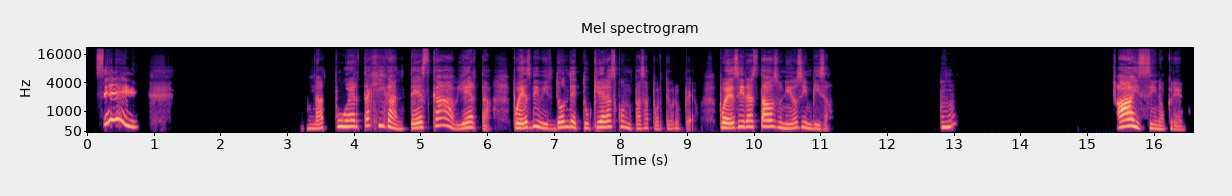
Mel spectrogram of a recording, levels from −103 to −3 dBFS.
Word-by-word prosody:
Sí. 305 - +2 2.5
Una 185 +4 -4
puerta 285 +2 0
gigantesca 255 - -1
abierta. 225 +2 -3 0.3
Puedes 225 +2 +2
vivir 215 -11 -3
donde 255 +2 0
tú 210 -2 -9
quieras 255 +5 -1
con 270 -1 -6
un 200 - -8
pasaporte 190 -2 -12
europeo. 180 -1 -15 0.3
Puedes 225 +1 +4
ir 270 0 +1
a - - +1
Estados 280 0 +1
Unidos 215 +2 -4
sin 235 -5 -4
visa. 175 -5 -9 1.6
Ujú. 260 +8 -1 2.4
Ay, 295 0 +9
sí, 195 -2 -7
no 165 -2 -8
creo. 155 -6 -13
245 Hz, 95 wpm, -22 LUFS, 195-275 Hz, 2.5 s, Ay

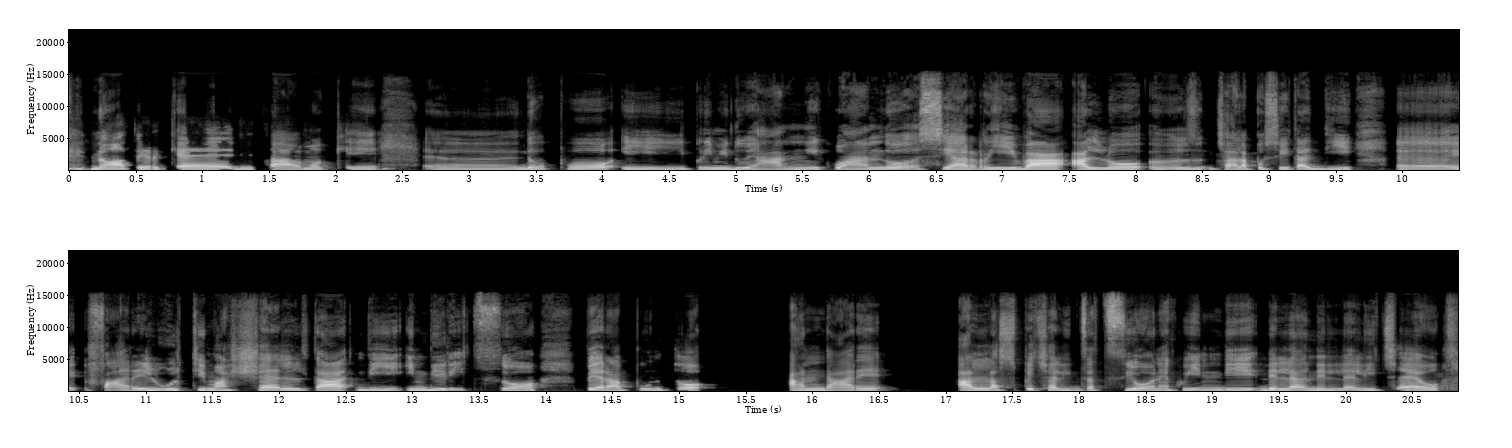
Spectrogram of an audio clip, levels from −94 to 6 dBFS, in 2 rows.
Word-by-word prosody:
No, 215 +7 +5
perché 220 -3 +2
diciamo 220 +3 -1
che, 200 -3 -7 0.3
ehm, 200 -1 -7
dopo 275 +4 -1
i 205 -2 -3
primi 230 +1 -2
2 225 +1 -2
anni, 200 +4 -4
quando 220 +1 -1
si 220 +3 -1
arriva 210 +2 +6
allo, 205 -2 +4
uhm, 190 0 -4
s 195 -1 -3
cioè, 220 +2 -1
alla 200 +1 +1
possibilità 220 +1 -2
di, 210 +2 -3 0.3
ehm, 180 -1 -4
fare 230 +2 -2
l'ultima 225 -2 0
scelta 215 +2 +3
di 205 +1 -2
indirizzo, 205 0 -2 0.3
per 215 -1 +2
appunto 215 +1 -2 0.5
andare 230 0 -1 0.5
alla 220 -1 +4
specializzazione 200 -2 -2
quindi 190 0 -3
del 200 -5 +2
nel 195 0 -1 0.2
liceo, 195 +2 -1
210 Hz, 100 wpm, -22 LUFS, 200-225 Hz, 0.5 s, arriva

